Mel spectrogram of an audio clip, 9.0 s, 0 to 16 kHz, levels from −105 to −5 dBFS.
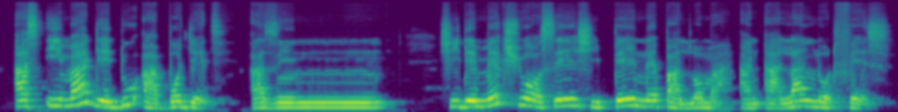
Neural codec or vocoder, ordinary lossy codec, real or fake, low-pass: autoencoder, 48 kHz, 128 numbers a frame, DAC-VAE, trained on Japanese speech; none; fake; 14.4 kHz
